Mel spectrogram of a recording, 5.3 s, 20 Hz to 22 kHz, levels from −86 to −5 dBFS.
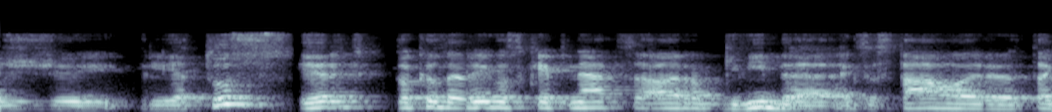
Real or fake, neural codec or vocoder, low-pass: real; none; 7.2 kHz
